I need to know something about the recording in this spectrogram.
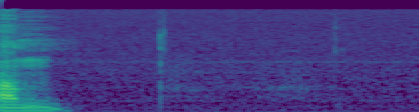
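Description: A man's voice finishing a word at the start, then near silence with one faint click a little under a second in.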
